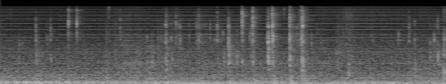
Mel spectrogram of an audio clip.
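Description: Keystrokes on a computer keyboard: a scatter of light clicks, more of them in the second half, over a faint steady low hum.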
